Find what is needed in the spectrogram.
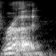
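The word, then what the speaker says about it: RUDDH: example the spelling of rudd r-u-d-d-h is pronounced red the stars in the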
